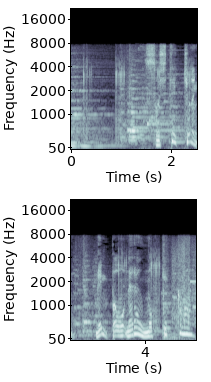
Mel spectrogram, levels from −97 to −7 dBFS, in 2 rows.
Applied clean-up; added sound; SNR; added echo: none; Fart; 14 dB; none.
